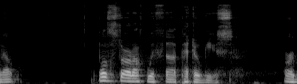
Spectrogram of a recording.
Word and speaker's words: Petelgeuse: Let's start off with Petelgeuse, or Betelgeuse. It has a P, it's like a silent P or something. I'm just going to call him Petelgeuse.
